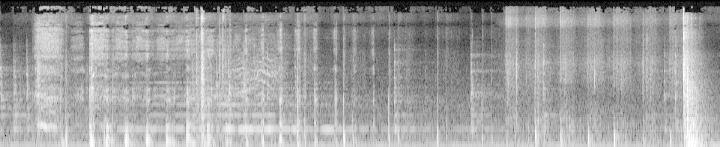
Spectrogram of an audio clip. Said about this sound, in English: I locked the door with both deadbolts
